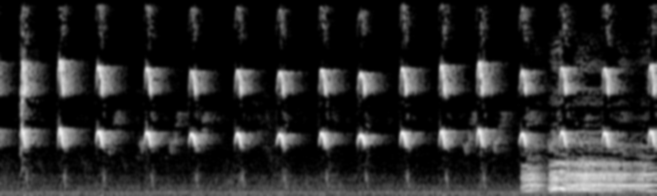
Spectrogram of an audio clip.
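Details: Squirrel giving a dozen high, sharp chirps at an even pace of just over two per second, followed by loud rustling, crackling noise near the end.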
